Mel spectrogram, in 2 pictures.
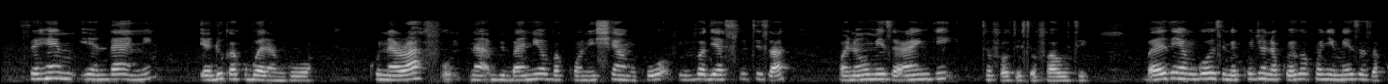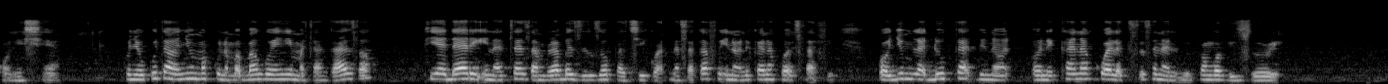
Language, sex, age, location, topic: Swahili, female, 18-24, Dar es Salaam, finance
